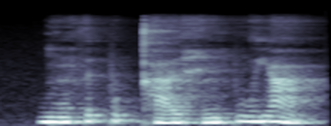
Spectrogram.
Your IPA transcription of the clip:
ɡ ũ˨ θ ɪ˦ ʔ p ʊ˦ ʔ kʰ a˨ ɪ̯ h ĩ˨ p u˦ j ã˦˨

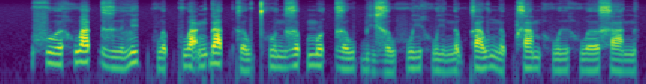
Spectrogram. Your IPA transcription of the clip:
f u˧ ə̯ h w a˦˥ t̚ ɣ ɨ˨˩ l i˦˥ k̚ h w ə˨˩ p̚ k w a̰˧˥ ŋ ɗ a˦˥ t̚ k ə˨˩ w t̪ʰ u˧ n ɣ ə˦˥ p̚ m o˦˥ t̚ ɣ ə˨˦ w ɓ i˨˩ ɣ ə˨˩ w h w i˨˦ h w i˨˩ n ə̰˧˨ w k a˨˦ w n ə˨˩ p̚ x a˧ m h w ɨ˨˦ h w əː˨˦ x a˧ n

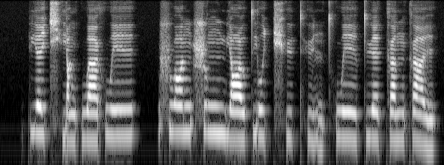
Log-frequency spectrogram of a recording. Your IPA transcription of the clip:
p j ɛ˥ t͡ɕʰ j ɑ˨ ŋ p w ä˧˥ x w e˥ ɪ̯ | ʂ w ɑ˥ ŋ ʂ ʊ˥ ŋ m j ɑ˧˥ ʊ̯ t̪ j o˧ ʊ̯ t͡ɕʰ y˧˥ t̪ʰ y̰˨˩ n t̪ʰ w e˥˧ ɪ̯ t̪ ɥ ɛ˥˩ k a˥ n k a˥˩ ɪ̯

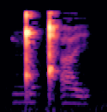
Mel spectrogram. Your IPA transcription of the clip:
ŋ͡ǃ ʊ ǃʼ a i̯

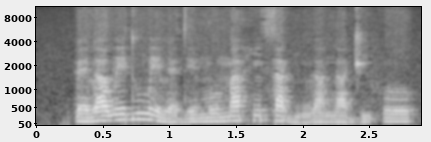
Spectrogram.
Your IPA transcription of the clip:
k͡p ɛ˧ l a˦ w e˦ d u˦ w e˦˨ l ɛ˨ d e˧ m o˧ m a˦ h ĩ˦ s a˦˨ ɡ͡b ĩ˨ l a˧ n a˧ d͡ʒ i˧ f o˦

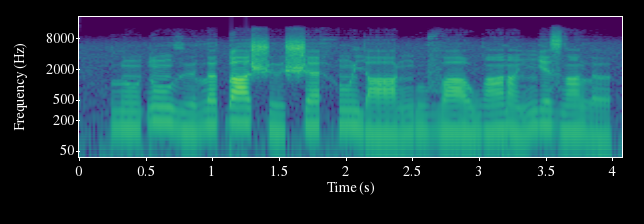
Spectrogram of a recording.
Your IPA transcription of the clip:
l ũ˨ ɗ ũ˦ ɣ ɨ˨ l ə˦ ɗ a˦ ʃ ɨ˨ ʃ ɛ˦ h ũ˦ j aː˨ ŋ u˨ v aː˨ w ã˨˦ ɾ ã˨ ɲ e˦ z ã˧ l ə˨

